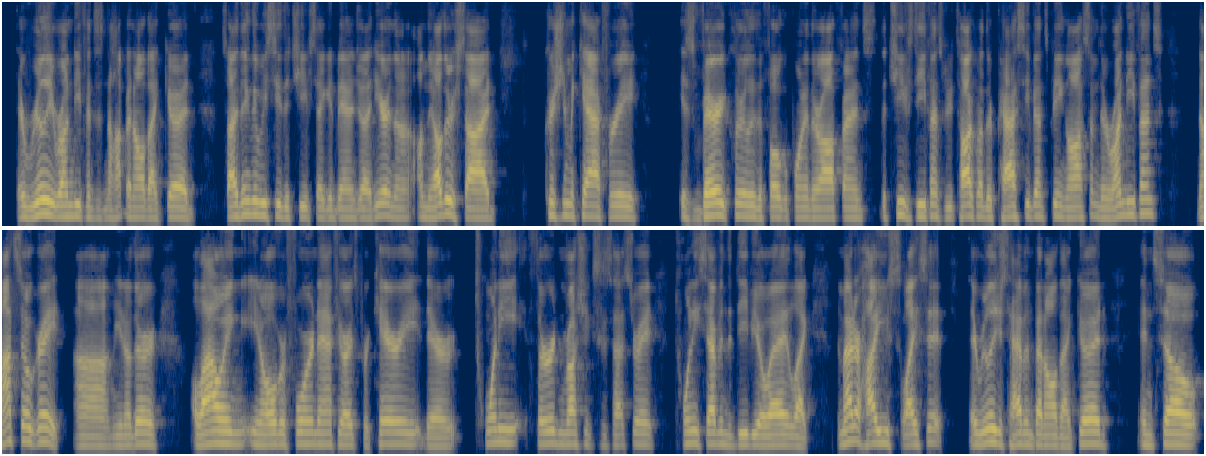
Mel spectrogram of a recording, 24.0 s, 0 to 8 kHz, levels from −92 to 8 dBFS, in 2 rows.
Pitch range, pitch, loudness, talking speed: 135-155 Hz, 145 Hz, -22 LUFS, 250 wpm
